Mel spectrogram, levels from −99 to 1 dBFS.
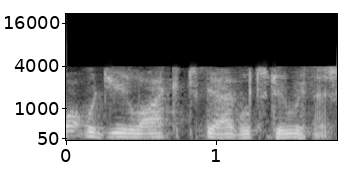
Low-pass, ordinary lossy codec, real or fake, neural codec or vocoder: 7.2 kHz; AAC, 16 kbps; real; none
